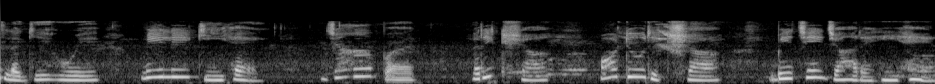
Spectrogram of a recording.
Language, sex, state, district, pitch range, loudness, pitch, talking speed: Hindi, female, Rajasthan, Bikaner, 195-310 Hz, -18 LUFS, 220 Hz, 90 wpm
